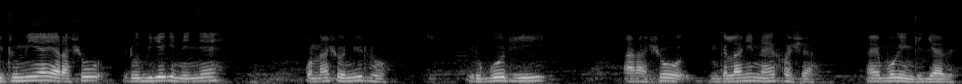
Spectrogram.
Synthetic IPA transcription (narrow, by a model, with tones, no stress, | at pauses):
i˨tu˨mi˦a˦ja˨ɾa˨ʃo˦i˨ɾo˨ɓi˨ɾje˦ki˨nɛ˨ɲɛ˦ | ku˨na˦ʃɔ˨ni˦to˨ | i˨ɾɡo˦ti˦ | a˨ɾa˨ʃo˦i˨ŋɡi˨la˦ni˦na˨i˦rɔ˨ʃa˨ | na˨i˨bo˦ke˦˨ŋɡi˨d͡ʒa˦βɛ˨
